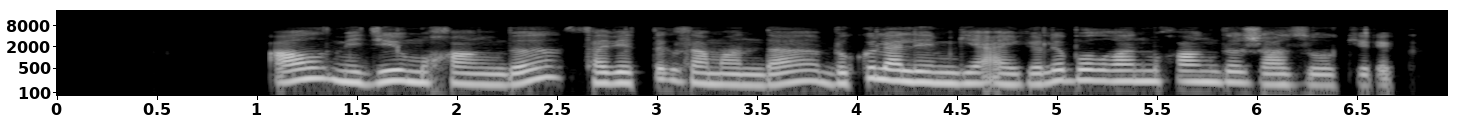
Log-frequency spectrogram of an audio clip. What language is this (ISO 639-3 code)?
kaz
